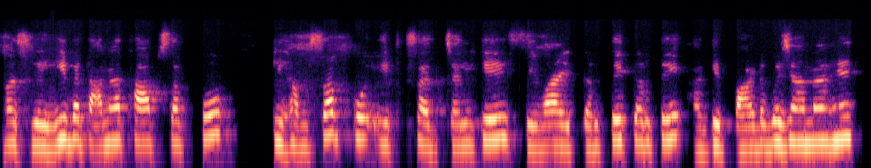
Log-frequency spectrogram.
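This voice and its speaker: A woman sharing a personal spiritual experience in an animated, emotive storytelling way. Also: a little high, a little slow, slightly rough. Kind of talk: personal testimony. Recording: muffled lo-fi recording.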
